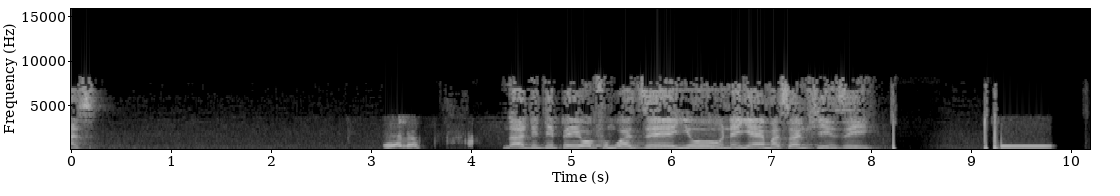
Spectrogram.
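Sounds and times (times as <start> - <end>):
speech: 0.0 - 0.3, 3.2 - 3.6, 4.3 - 8.1
two-pitch telephone line tone after a dropped call: 9.2 - 9.9.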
